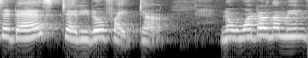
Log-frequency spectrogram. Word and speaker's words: Pteridophyta: carefully cherried a fighter in which letter P is silent so we pronounce it as Toledo fighter now what are the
